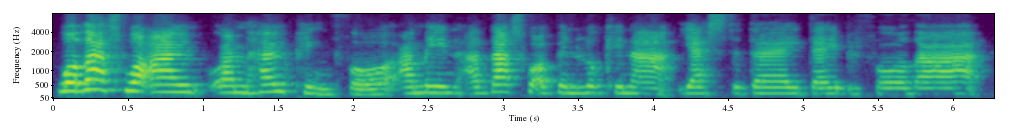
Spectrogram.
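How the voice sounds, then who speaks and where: Woman, British accent, average pitch, informal political chat, emphatic delivery. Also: moderate pace, sharp tone. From United Kingdom.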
